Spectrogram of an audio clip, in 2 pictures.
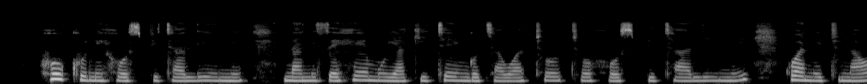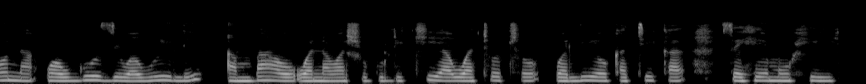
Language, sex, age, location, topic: Swahili, female, 36-49, Nakuru, health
